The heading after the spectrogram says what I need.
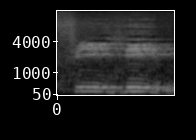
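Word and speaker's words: فيه: When you combine these, then it is pronounced as fi, and who is pronounced as he for the tajweed, for the pronunciation reason.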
